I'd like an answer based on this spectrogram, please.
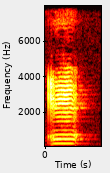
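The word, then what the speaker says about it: へ: Particle E. So this is a direction particle. It is pronounced as e but we write it as hiragana.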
